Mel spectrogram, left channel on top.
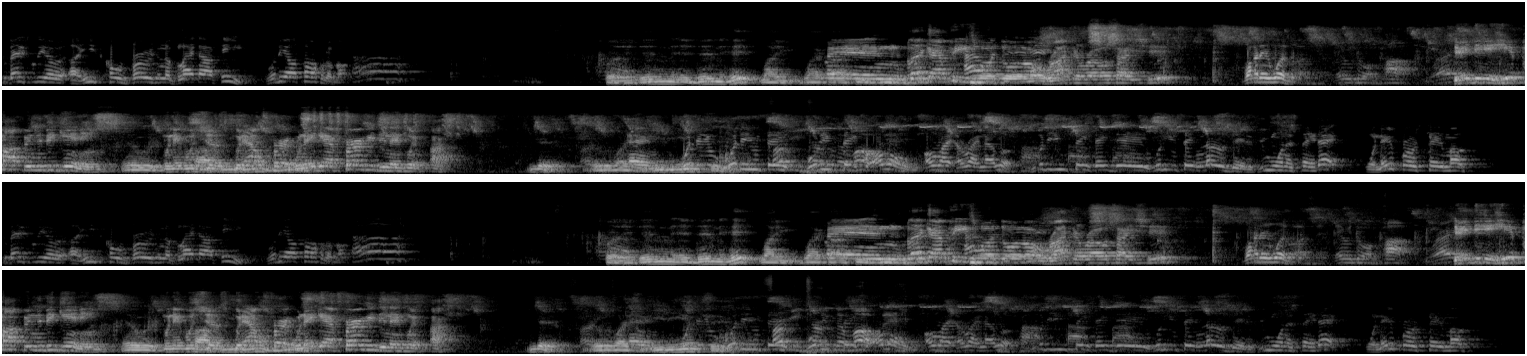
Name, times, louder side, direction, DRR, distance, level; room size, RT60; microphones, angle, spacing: voice 1, 0.0-3.4 9.6-10.6 12.4-13.0 21.5-28.6 28.9-29.9, left 5 dB, 45° left, 0.4 m, -34 dB
voice 2, 3.5-4.0 5.9-6.8 8.1-8.4 12.5-13.1 13.3-14.6 21.0-21.7 22.9-24.3 24.6-24.7 25.2-26.5, right 3 dB, 60° right, 0.8 m, -41 dB
voice 3, 6.0-9.8 12.1-12.2 16.4-18.4 20.5-20.8 21.1-22.5, right 1 dB, 30° right, 0.5 m, -29 dB
voice 4, 8.1-11.7 14.5-16.3 16.8-19.7, equal, 10° right, 0.9 m, -27 dB
sound 1, 10.4-28.2, left 8 dB, 70° left, 0.8 m, -41 dB
7.7 x 4.2 x 4.4 m
head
